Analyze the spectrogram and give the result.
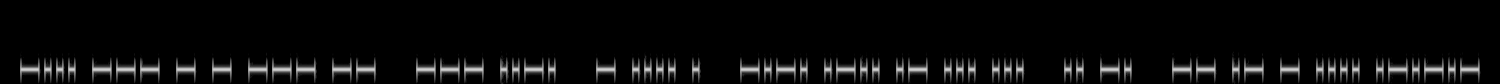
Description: Morse code, heard as a keyed tone, about 20 wpm, 700 Hz. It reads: BOTTOM OF THE CLASS IN MATH.
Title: Sentences from Top 1000 Words - Review Part 6 - 20wpm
